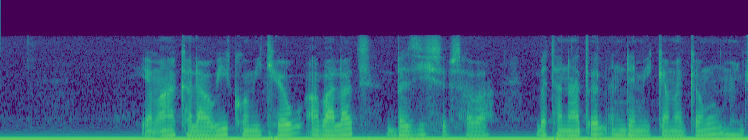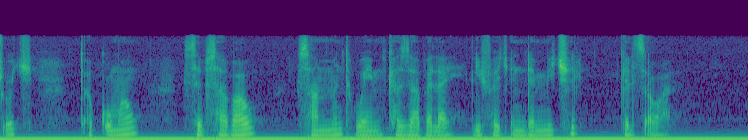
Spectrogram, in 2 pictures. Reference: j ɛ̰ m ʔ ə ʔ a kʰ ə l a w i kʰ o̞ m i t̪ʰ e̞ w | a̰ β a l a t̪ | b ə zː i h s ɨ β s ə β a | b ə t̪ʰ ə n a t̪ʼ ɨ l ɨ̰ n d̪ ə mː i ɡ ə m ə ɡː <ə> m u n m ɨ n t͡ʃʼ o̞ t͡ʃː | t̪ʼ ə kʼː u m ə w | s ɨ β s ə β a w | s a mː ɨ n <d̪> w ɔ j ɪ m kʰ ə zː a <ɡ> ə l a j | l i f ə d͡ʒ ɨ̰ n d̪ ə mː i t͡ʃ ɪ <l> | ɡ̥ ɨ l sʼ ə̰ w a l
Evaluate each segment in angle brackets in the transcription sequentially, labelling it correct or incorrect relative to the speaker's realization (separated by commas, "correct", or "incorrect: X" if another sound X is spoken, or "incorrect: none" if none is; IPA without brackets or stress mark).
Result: correct, incorrect: t̪, incorrect: b, correct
